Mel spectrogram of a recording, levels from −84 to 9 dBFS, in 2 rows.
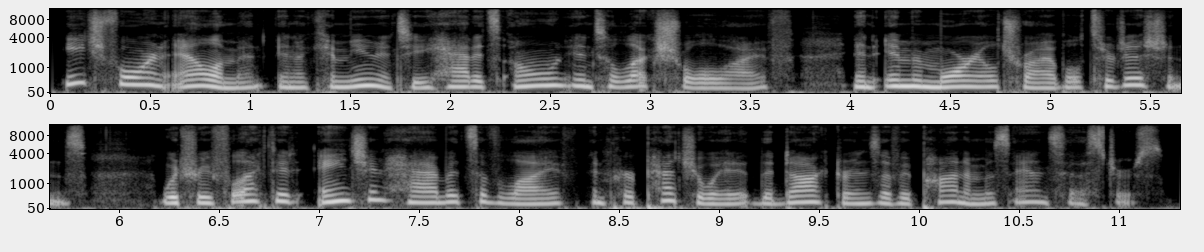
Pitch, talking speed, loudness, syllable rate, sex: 200 Hz, 150 wpm, -17 LUFS, 5.5 syllables/s, female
